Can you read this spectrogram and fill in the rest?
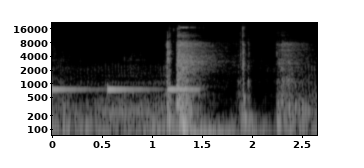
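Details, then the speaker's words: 2016-17 Chevrolet Colorado towed in after stalling suddenly on the highway and not restarting: key turned gives only a few sharp single clicks a second apart, no cranking, over a steady chime; seized engine suspected. "if you can hear it, all it does is the click click, that's all it does. So knowing that the car sort of suddenly stopped, I am thinking maybe a seized engine, perhaps even."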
